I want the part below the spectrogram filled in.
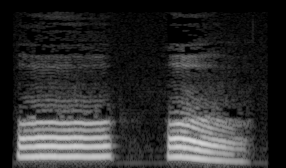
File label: o hat, vietnamese vowels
